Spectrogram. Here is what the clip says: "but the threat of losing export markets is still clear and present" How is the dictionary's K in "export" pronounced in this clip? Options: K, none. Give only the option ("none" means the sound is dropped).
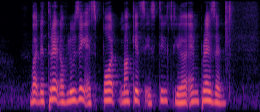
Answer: none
